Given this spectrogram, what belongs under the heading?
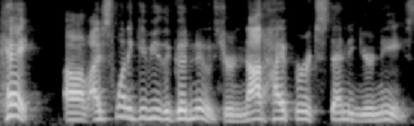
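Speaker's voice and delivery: ordinary delivery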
